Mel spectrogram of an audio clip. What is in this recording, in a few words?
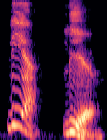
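"lie4", Mandarin Chinese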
